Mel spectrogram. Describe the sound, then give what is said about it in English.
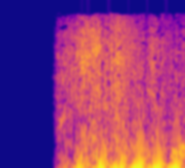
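A car driving on the road with the driver inside, heading back from Indianapolis with furniture: after half a second of silence, a steady, loud, broad road-and-engine rumble sets in and holds. “anyway, I'm driving.”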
